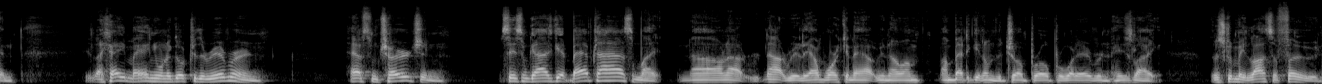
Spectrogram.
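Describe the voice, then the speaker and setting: Heard in a very clean recording with a silent background, a man with an Arkansas accent talks at a fairly quick pace, his dark, mellow tone set at a medium pitch with lively intonation. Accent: Southern US (Arkansas). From US South, eastern Arkansas. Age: 50s. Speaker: recovered addict sharing testimony. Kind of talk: testimony. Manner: fast; mumbling.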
